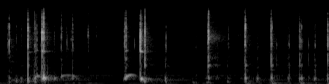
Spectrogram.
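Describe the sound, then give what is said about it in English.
Plastic video game guitar controllers click and clack as buttons and strum bars are worked, faint irregular bursts of sharp taps with short pauses between clusters. “Oh, that's the sound of the guitar, the plastic guitars. That's their tools of the trade.”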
